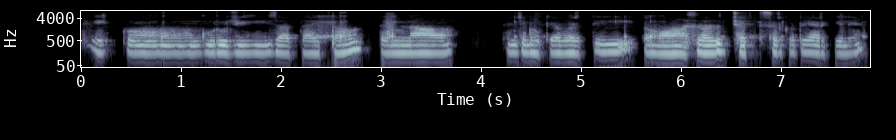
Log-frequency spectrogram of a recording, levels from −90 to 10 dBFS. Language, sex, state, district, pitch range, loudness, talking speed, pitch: Marathi, female, Karnataka, Belgaum, 165-175 Hz, -24 LUFS, 90 wpm, 170 Hz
